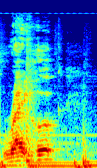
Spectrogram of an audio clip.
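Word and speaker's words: Rite Hook: So shout out to Right Hook, even though it's spelled R-I-T-E, and it's Right Hook.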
